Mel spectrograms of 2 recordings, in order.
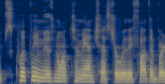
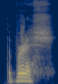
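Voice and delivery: panting; 3 semitones higher than usual. A narrator's reading. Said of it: "he says, panting".

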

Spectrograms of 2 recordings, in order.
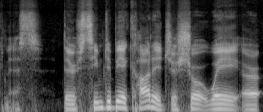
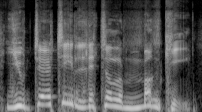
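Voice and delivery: higher, slow furious witch; Bellatrix bawling; 6 semitones higher than usual. Acted. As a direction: spit it at the elf. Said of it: "bawled Bellatrix".

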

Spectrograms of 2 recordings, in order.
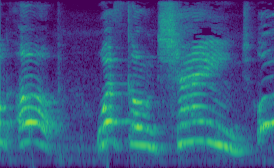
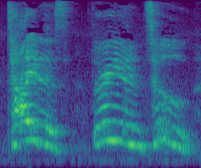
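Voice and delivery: ordinary delivery

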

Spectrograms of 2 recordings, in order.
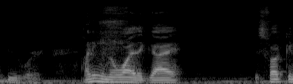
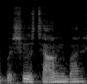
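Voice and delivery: ordinary talk, nothing marked

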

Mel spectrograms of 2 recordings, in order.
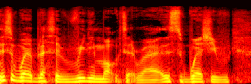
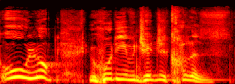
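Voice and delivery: high gushing sing-song praise; mock gushing; 8 semitones higher than usual. Dad imitating himself gushing over the hoodie. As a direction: overdo the enthusiasm.

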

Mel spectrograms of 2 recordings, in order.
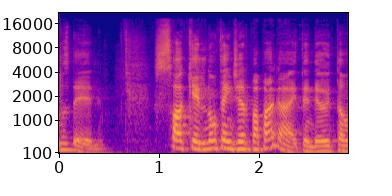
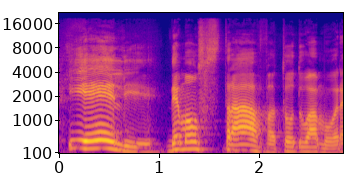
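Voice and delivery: ordinary talk, nothing marked

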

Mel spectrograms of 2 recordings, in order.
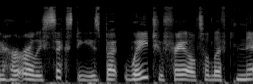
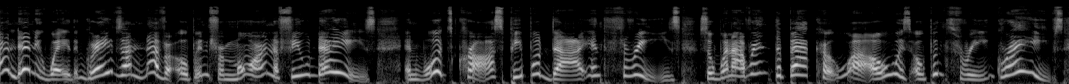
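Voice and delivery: put-on high, louder folksy old-lady voice; dotty old woman, justifying; 8 semitones higher, 4 dB louder than usual. A narrator's reading. Old woman explains open graves to trapped girl, high and stubborn.

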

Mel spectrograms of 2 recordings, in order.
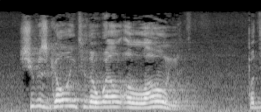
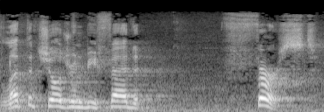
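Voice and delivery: "first" pulled out long, high and louder; stress on first; 3 semitones higher, 3 dB louder, slower than usual. Shown as a demonstration. Preacher quoting Jesus, leaning hard on "first". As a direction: land hard on the word "first". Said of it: "the particular words that he says".

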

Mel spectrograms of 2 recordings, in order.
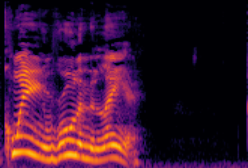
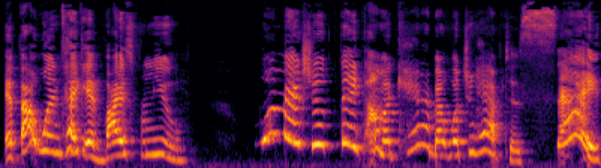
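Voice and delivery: mock preaching; 4 semitones higher than usual. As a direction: preach it up like a sermon. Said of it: "like I'm preaching this thing".

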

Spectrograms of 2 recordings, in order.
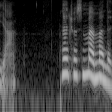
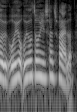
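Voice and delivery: normal talking voice

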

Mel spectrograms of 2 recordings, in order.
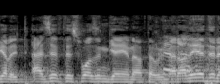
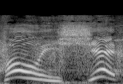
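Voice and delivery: surprised; 9 semitones higher, much slower than usual. Real, not acted. Surprised greeting on arrival.

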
